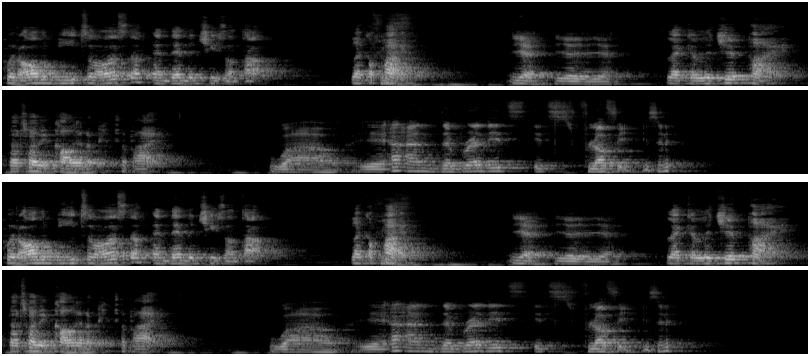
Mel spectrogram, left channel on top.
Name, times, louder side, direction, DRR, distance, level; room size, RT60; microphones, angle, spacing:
voice 1, 0.0-2.6 3.5-4.1 6.6-7.8 8.1-9.6, equal, 25° right, 3 dB, 2.2 m, -26 dB
voice 2, 5.1-6.2 8.7-8.8 10.7-13.1 13.4-14.7, left 1 dB, 20° left, 4 dB, 1.4 m, -33 dB
12.5 x 9.6 x 8.9 m, 0.85 s
head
